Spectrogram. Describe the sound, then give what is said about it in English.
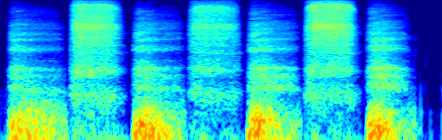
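Big breaths drawn in and pushed out through the mouth, seven loud airy breath sounds in a steady even rhythm, each lasting about half a second, heard alone without talk. “So you take big breaths in and out.”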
